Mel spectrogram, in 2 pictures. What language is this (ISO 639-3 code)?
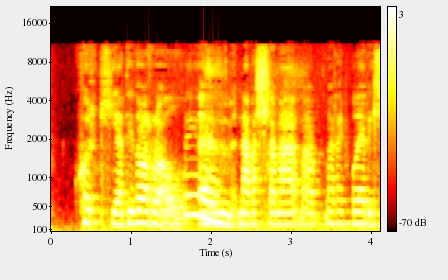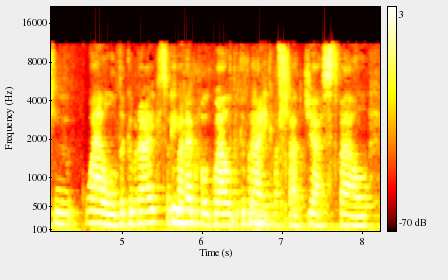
cym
